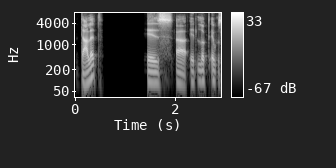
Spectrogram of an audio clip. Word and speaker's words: dalet: But in Hebrew, the letter D, dalet, sounds like the word delet, which means door.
